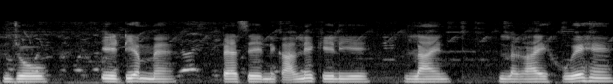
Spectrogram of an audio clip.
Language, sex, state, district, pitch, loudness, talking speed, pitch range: Hindi, male, Haryana, Charkhi Dadri, 130 Hz, -16 LUFS, 105 wpm, 125-145 Hz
